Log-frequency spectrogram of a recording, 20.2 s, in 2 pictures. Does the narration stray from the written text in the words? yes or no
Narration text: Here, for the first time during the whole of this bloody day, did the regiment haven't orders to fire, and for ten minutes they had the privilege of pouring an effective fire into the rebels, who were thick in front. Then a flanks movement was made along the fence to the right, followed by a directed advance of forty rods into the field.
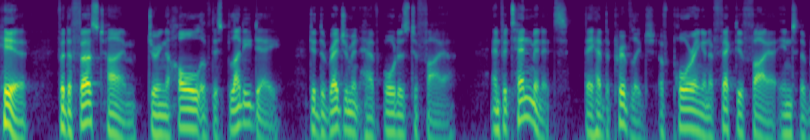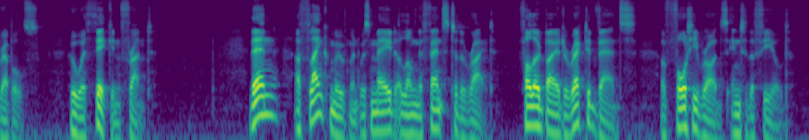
yes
